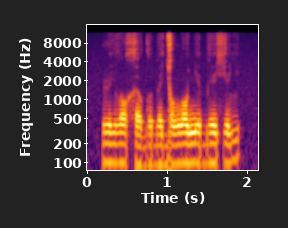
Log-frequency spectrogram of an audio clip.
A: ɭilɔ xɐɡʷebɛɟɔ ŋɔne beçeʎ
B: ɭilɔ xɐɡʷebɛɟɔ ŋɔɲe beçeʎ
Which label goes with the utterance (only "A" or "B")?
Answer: B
